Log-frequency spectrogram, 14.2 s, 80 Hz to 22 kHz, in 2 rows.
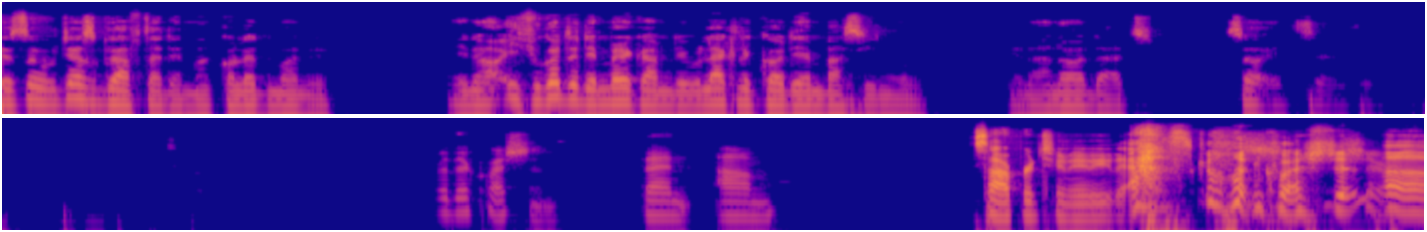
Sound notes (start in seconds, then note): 6.0 voice becomes faint; 12.8 chuckling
